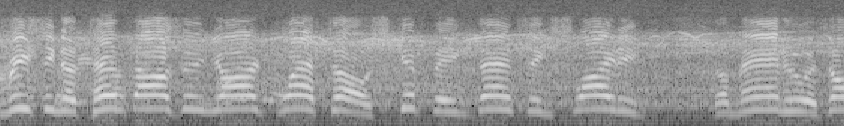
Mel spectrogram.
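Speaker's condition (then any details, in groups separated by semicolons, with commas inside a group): No condition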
